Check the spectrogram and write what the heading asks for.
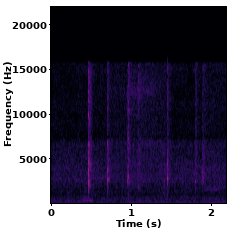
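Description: A run of about seven light, irregular clicks and taps from fingers handling a small plastic item, such as a makeup case.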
